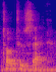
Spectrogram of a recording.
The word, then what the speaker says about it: Totusek: name is pronounced my last name is talked to said some people call me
